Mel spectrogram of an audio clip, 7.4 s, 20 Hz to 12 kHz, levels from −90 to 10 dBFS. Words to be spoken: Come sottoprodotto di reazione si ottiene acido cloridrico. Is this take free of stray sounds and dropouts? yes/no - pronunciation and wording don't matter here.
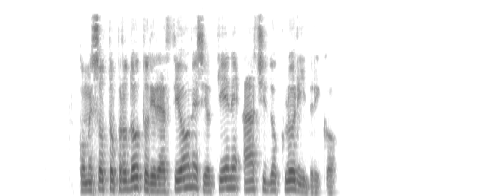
yes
